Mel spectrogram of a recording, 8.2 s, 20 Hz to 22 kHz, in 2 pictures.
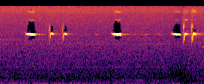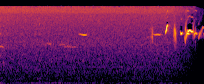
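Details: Woodlark (subspecies pallida) in Ronda, Spain, in April 2011, gives short, clear high notes in loose, irregular bursts, ending with a few quick rising slurred phrases over faint background hiss.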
